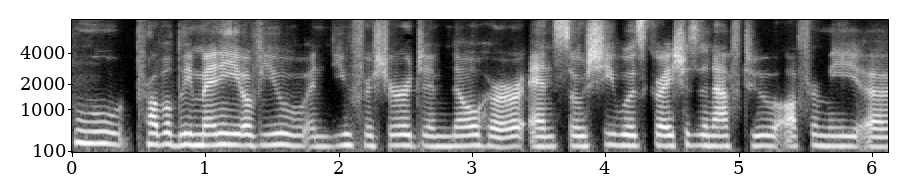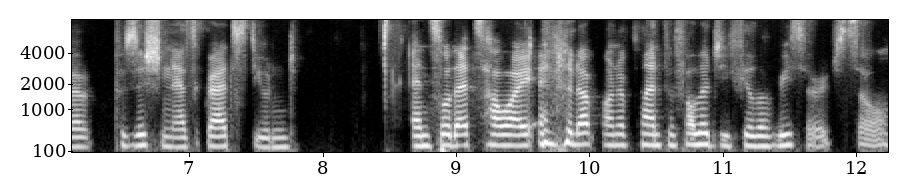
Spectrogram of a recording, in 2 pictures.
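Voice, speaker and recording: Dry and close with no echo, a woman speaks at a medium pitch and moderate pace in monotone, flat intonation. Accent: German. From Germany (East Germany, Halle). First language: German. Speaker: plant pathologist, researcher. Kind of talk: podcast interview.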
